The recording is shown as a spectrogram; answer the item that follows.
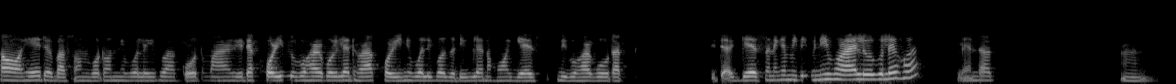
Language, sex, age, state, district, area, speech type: Assamese, female, 30-45, Assam, Charaideo, rural, conversation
